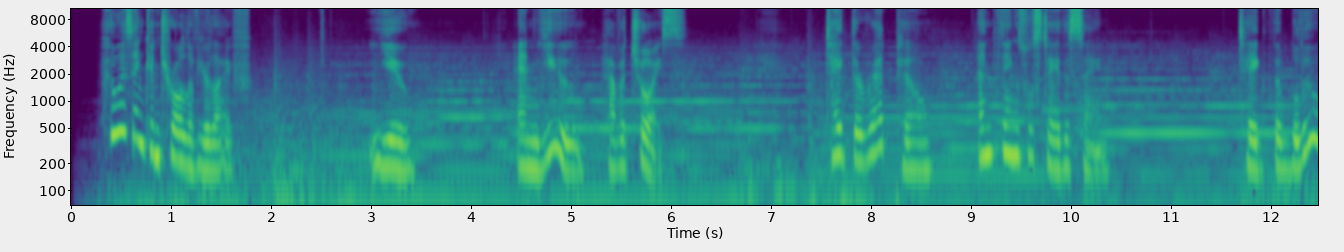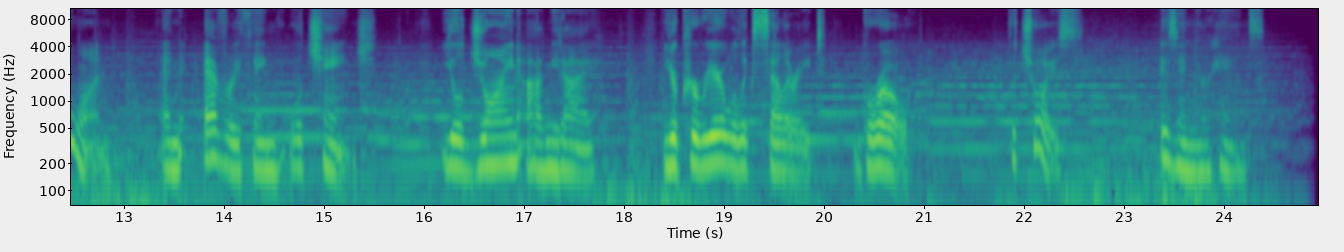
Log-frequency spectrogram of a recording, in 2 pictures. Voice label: female american english comercial; almirall

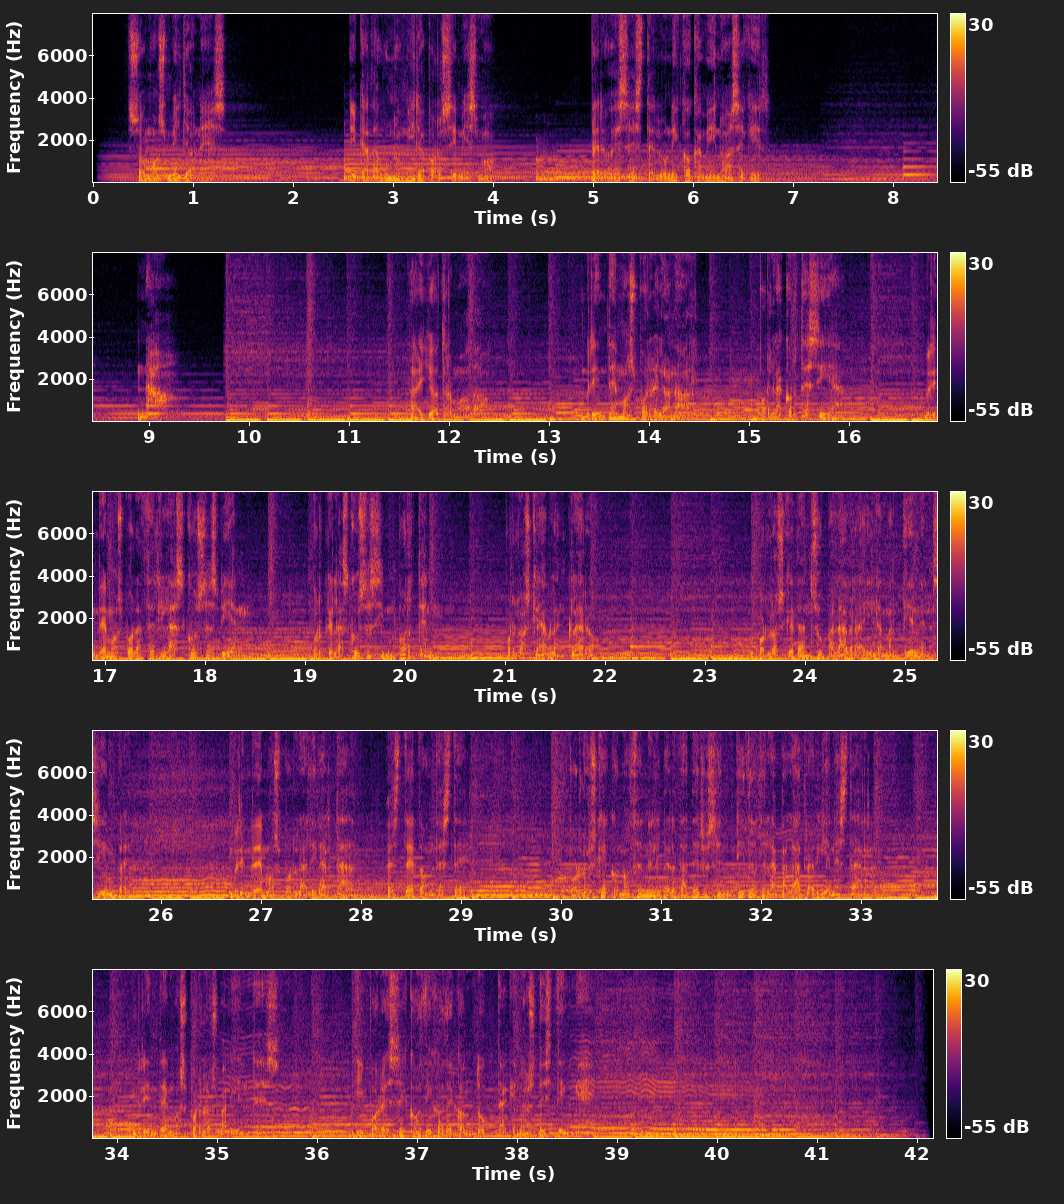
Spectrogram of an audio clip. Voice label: male spanish beer comercial; ideasonora

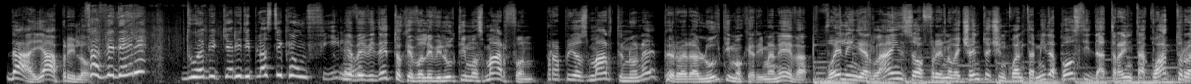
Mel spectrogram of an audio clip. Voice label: female italian comercial; ideasonora

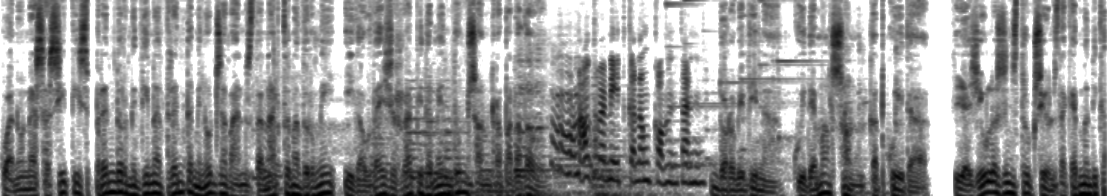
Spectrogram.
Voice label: male catalan medicine comercial

